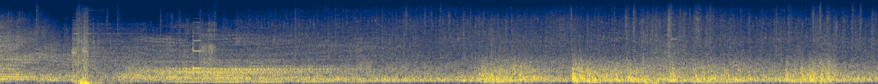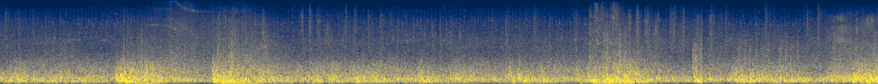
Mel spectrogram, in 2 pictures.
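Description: Anti-aircraft guns fire in rapid bursts.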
